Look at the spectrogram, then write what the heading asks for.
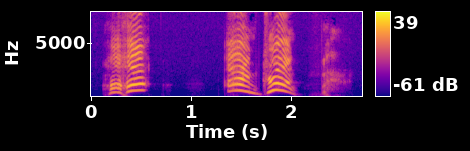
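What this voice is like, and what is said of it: Mickey Mouse cartoon voice. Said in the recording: “doing a Mickey impression”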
